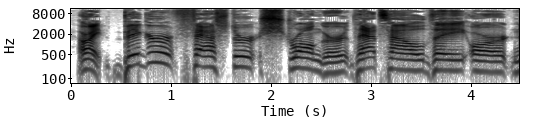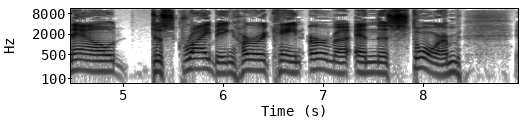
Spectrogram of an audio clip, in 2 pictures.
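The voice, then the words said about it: Thick New York accent. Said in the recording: “she's got a thick New York accent. ... Yeah, it's pretty thick.”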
